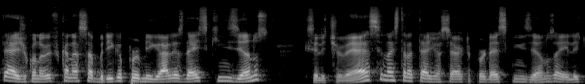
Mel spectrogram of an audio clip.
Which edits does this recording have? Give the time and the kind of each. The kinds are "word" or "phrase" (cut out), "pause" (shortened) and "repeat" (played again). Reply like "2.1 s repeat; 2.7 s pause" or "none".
none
